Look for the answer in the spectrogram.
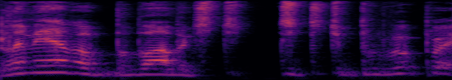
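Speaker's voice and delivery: high stuttering attempt at a beer name; mock tongue-tied ordering; stammering. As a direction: stumble over the sounds b- and ch-. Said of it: "And I was like".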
